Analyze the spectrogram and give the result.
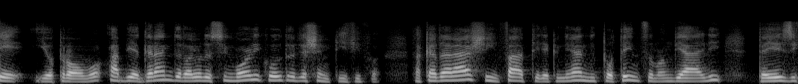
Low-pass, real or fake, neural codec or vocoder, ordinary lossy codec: none; fake; codec, 16 kHz, 0.5 kbps, FunCodec, trained on Chinese and English, 25 frames a second; none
